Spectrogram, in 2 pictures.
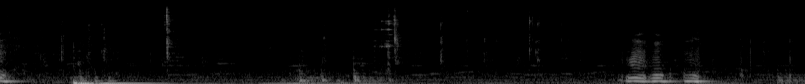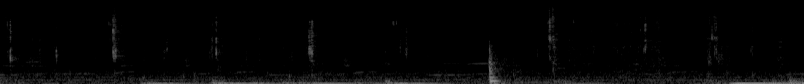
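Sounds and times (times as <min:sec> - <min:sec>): chewing food: 0:03.2 - 0:16.0.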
